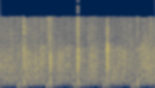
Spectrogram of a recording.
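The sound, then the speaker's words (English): A small audience applauds to congratulate the winning team of a competition. It is a steady wash of clapping with a few sharper claps popping out at a roughly even pace. Fairly quiet, with no voices. “Congratulations to the unpronounceable name team. Give them a clap.”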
